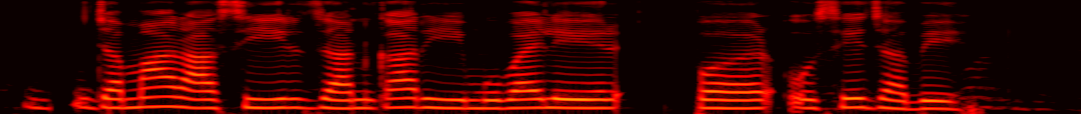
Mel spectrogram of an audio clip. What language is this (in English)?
Magahi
